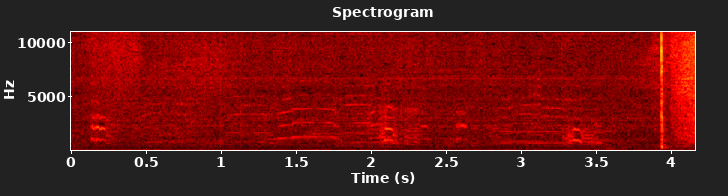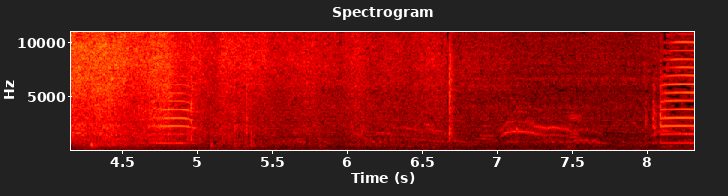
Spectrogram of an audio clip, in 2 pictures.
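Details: Common crane calling: a series of harmonic honking notes, some rising and falling, repeated irregularly, with a sharp crack and a burst of rushing broadband noise midway and steady low rumble beneath.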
